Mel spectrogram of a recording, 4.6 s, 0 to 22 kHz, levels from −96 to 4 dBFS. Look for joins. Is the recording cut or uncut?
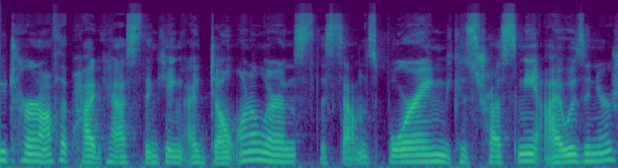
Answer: cut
